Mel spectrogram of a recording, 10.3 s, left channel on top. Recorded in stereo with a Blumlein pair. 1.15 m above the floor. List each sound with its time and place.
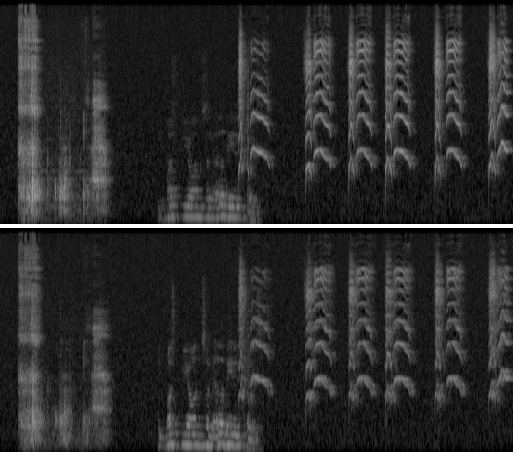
0.4 s a gasp: 65° left, 1.9 m
3.2 s a man speaking: 20° right, 6.5 m
4.8 s a squeak: 65° left, 2 m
